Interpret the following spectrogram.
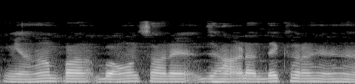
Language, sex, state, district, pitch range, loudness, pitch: Hindi, male, Maharashtra, Washim, 125-135 Hz, -16 LUFS, 130 Hz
